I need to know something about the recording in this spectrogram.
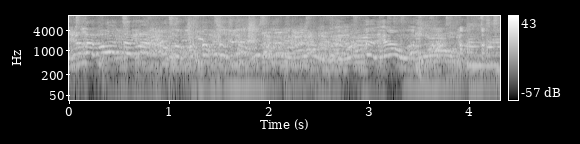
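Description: Dance music with a pulsing bass line playing at a party, under a crowd of people talking at once.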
